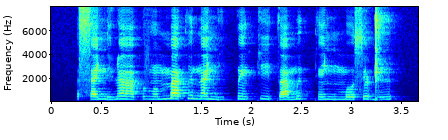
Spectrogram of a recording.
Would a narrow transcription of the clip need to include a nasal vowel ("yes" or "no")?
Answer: yes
